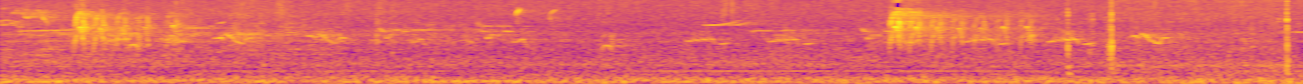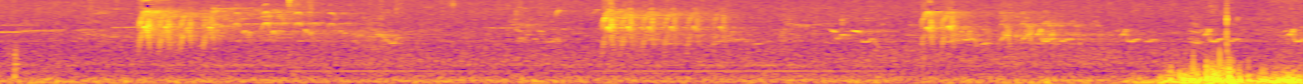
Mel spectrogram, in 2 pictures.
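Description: Outdoor background noise with wild birds chirping and trilling on and off, over a faint steady hum. Near the end a loud low rumble swells up.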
